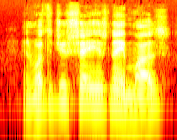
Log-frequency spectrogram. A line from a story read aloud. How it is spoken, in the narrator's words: said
